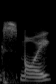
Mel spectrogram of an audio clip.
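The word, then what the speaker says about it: smøyg: will stop and say i'm saying smoig and that's just because i'm australian the correct way to say it so it's it's s m o with a slash through it y g so the o with the slash through is an er sound and then you've got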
